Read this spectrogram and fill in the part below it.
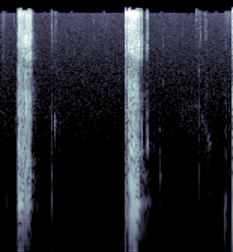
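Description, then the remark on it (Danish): A person blows two loud, short raspberry-style fart noises with their mouth, imitating the sound a frog makes with its bottom when it lands on the ground, spaced over a second apart, then starts a third at the very end. Quiet pauses fall between the bursts. “Så den laver pruttelyd med sin numse, når den lander på jorden.”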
